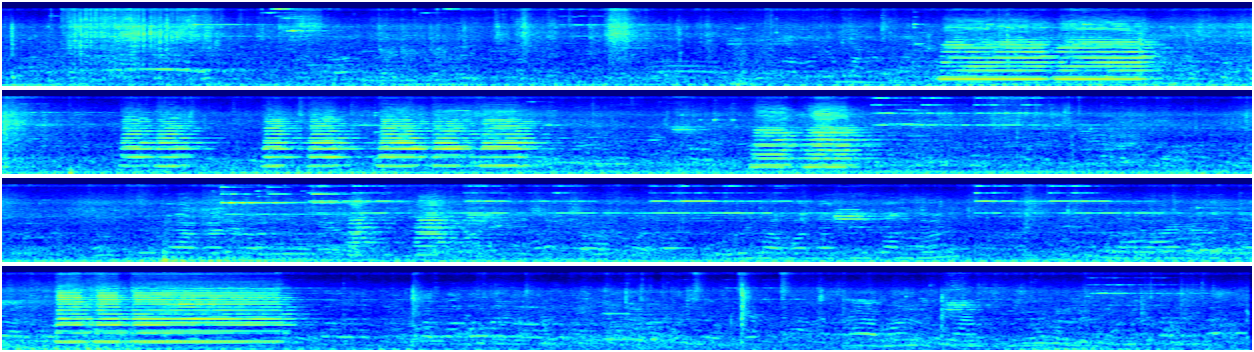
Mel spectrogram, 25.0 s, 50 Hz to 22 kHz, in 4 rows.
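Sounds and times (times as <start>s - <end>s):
low traffic hum: 0.0s - 24.8s
vehicle horns honking: 4.6s - 10.9s, 14.1s - 15.2s, 16.5s - 17.1s, 18.9s - 20.4s.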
